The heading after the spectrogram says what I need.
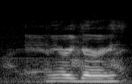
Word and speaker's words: Uri Guri: So, here's my bio, Uri Guri, it rhymes.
